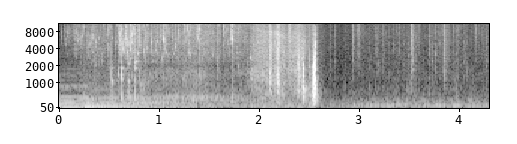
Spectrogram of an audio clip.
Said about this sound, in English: I top up my coffee and sit back down with Nigel.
